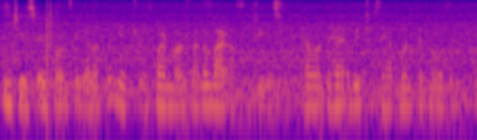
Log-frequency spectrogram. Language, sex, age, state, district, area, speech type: Kashmiri, female, 45-60, Jammu and Kashmir, Srinagar, urban, spontaneous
